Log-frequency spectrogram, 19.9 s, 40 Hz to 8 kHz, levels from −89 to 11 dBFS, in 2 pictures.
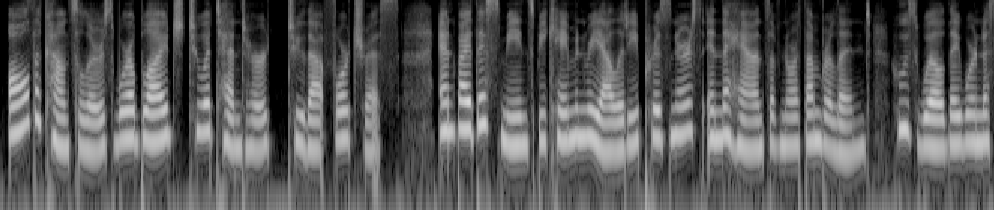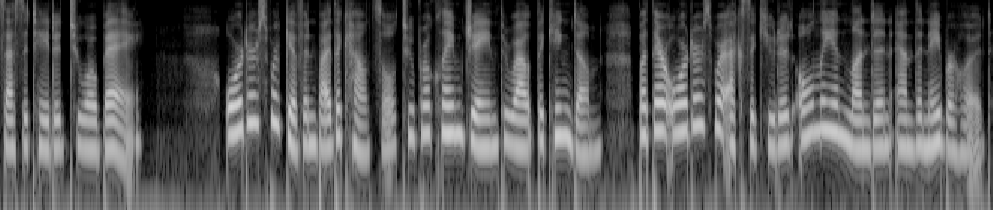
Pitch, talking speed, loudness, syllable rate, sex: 225 Hz, 165 wpm, -19 LUFS, 5.4 syllables/s, female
